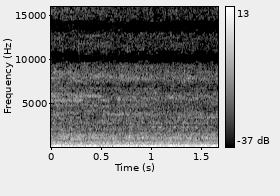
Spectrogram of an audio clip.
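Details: Mitsubishi V6 with a distributor: a smooth, even idle with a steady low rumble and no ticks, misses or knocks. Idle is pretty good and healthy.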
